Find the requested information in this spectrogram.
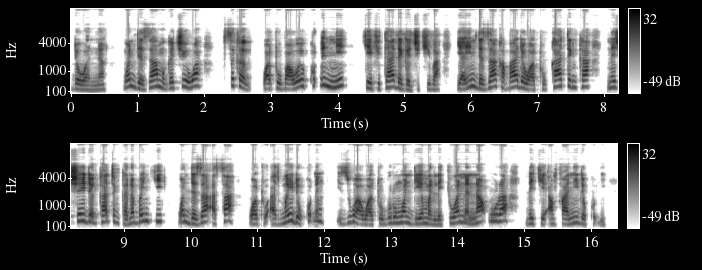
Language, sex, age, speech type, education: Hausa, female, 30-45, spontaneous, tertiary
